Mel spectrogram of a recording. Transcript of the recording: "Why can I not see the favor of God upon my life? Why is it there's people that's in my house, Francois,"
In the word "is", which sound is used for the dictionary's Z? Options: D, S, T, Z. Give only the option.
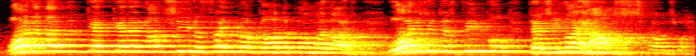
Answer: Z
